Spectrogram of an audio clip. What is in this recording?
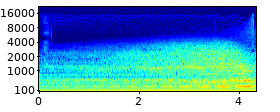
A processed gong strike sample whose waveform has been reversed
